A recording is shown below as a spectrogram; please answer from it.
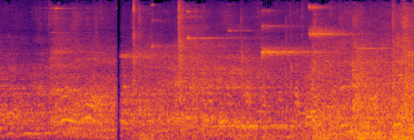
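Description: Basketball bouncing on a hardwood gym floor and sneakers squeaking in short high chirps, with voices echoing in a large gym.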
